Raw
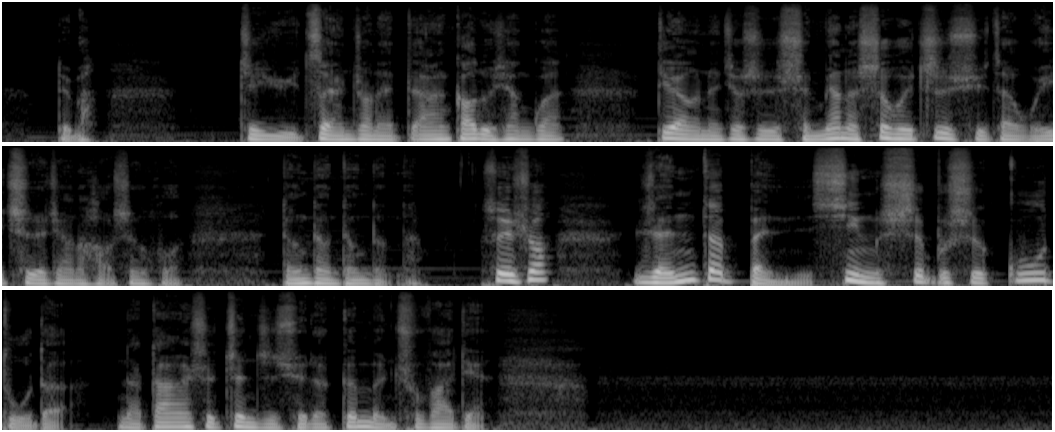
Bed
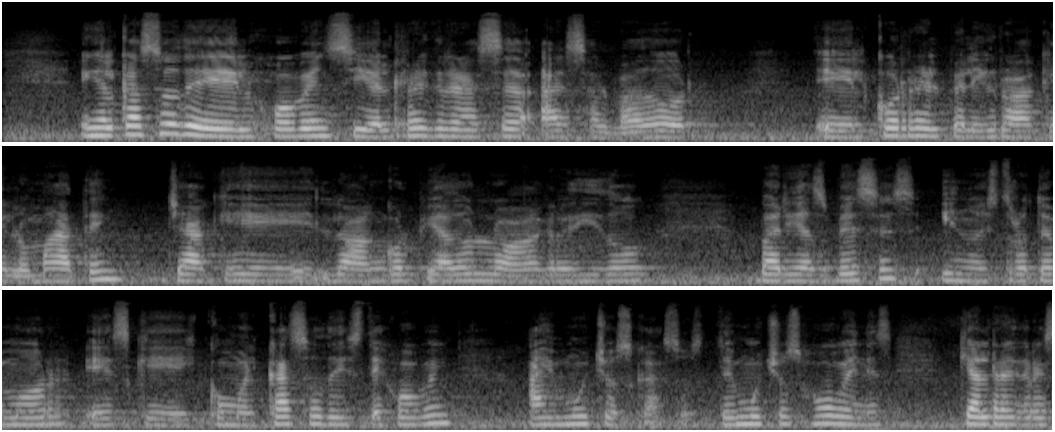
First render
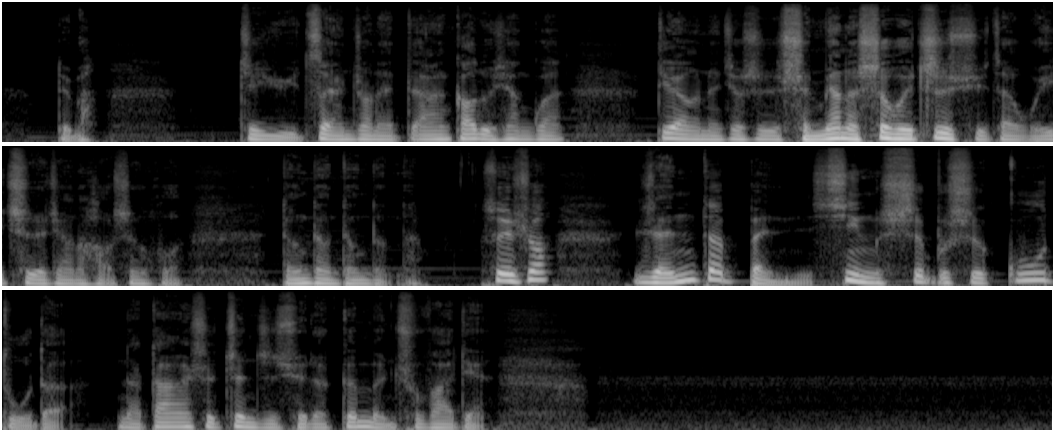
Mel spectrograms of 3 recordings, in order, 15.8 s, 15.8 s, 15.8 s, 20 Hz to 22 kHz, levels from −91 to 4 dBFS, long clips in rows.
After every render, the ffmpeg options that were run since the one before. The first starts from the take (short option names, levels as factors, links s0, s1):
-filter_complex "[0:a]asettb=1/sr,asplit=3[s0][s1][s2];[s0]atrim=end=3.914[s3];[s1]atrim=start=3.91:end=4.76,asetpts=PTS-STARTPTS,afade=t=in:d=0.004:c=qsin,afade=t=out:st=0.846:d=0.004:c=qsin,acontrast=67[s4];[s2]atrim=start=4.756[s5];[s3][s4]acrossfade=d=0.004:c1=hsin:c2=qsin[s6];[s6][s5]acrossfade=d=0.004:c1=qsin:c2=hsin,asettb=1/sr,asplit=3[s7][s8][s9];[s7]atrim=end=8.624[s10];[s8]atrim=start=8.62:end=9.39,asetpts=PTS-STARTPTS,afade=t=in:d=0.004:c=qsin,afade=t=out:st=0.766:d=0.004:c=qsin,highshelf=f=4300:g=-8[s11];[s9]atrim=start=9.386[s12];[s10][s11]acrossfade=d=0.004:c1=hsin:c2=qsin[s13];[s13][s12]acrossfade=d=0.004:c1=qsin:c2=hsin"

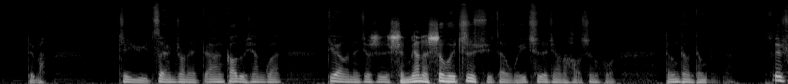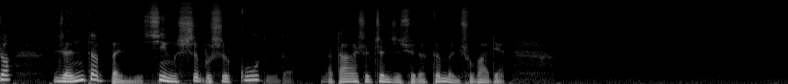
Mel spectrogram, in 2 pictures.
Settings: -filter_complex "[0:a]asplit=3[s0][s1][s2];[s0]afade=t=out:st=3.67:d=0.02[s3];[s1]lowpass=f=3500:t=q:w=16,afade=t=in:st=3.67:d=0.02,afade=t=out:st=4.38:d=0.02[s4];[s2]afade=t=in:st=4.38:d=0.02[s5];[s3][s4][s5]amix=inputs=3:normalize=0,asettb=1/sr,asplit=3[s6][s7][s8];[s6]atrim=end=7.064[s9];[s7]atrim=start=7.06:end=7.76,asetpts=PTS-STARTPTS,afade=t=in:d=0.004:c=qsin,afade=t=out:st=0.696:d=0.004:c=qsin,acompressor=threshold=0.00447:ratio=6:attack=3.2:release=140:knee=1:detection=peak[s10];[s8]atrim=start=7.756[s11];[s9][s10]acrossfade=d=0.004:c1=hsin:c2=qsin[s12];[s12][s11]acrossfade=d=0.004:c1=qsin:c2=hsin,asplit=3[s13][s14][s15];[s13]afade=t=out:st=10.45:d=0.02[s16];[s14]acompressor=threshold=0.00224:ratio=2.5:attack=3.2:release=140:knee=1:detection=peak,afade=t=in:st=10.45:d=0.02,afade=t=out:st=11.16:d=0.02[s17];[s15]afade=t=in:st=11.16:d=0.02[s18];[s16][s17][s18]amix=inputs=3:normalize=0"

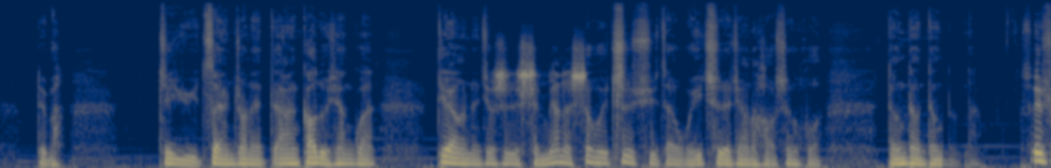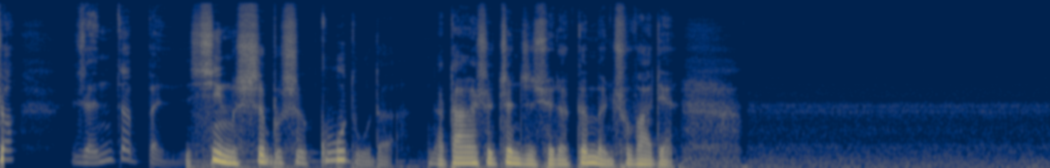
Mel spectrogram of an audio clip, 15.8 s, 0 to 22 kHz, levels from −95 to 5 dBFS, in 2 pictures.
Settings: -filter_complex "[0:a]asettb=1/sr,asplit=3[s0][s1][s2];[s0]atrim=end=3.504[s3];[s1]atrim=start=3.5:end=5.23,asetpts=PTS-STARTPTS,afade=t=in:d=0.004:c=qsin,afade=t=out:st=1.726:d=0.004:c=qsin,acompressor=threshold=0.0355:ratio=6:attack=3.2:release=140:knee=1:detection=peak[s4];[s2]atrim=start=5.226[s5];[s3][s4]acrossfade=d=0.004:c1=hsin:c2=qsin[s6];[s6][s5]acrossfade=d=0.004:c1=qsin:c2=hsin,asettb=1/sr,asplit=3[s7][s8][s9];[s7]atrim=end=7.904[s10];[s8]atrim=start=7.9:end=9.28,asetpts=PTS-STARTPTS,afade=t=in:d=0.004:c=qsin,afade=t=out:st=1.376:d=0.004:c=qsin,aderivative[s11];[s9]atrim=start=9.276[s12];[s10][s11]acrossfade=d=0.004:c1=hsin:c2=qsin[s13];[s13][s12]acrossfade=d=0.004:c1=qsin:c2=hsin,asettb=1/sr,asplit=3[s14][s15][s16];[s14]atrim=end=9.934[s17];[s15]atrim=start=9.93:end=10.41,asetpts=PTS-STARTPTS,afade=t=in:d=0.004:c=qsin,afade=t=out:st=0.476:d=0.004:c=qsin,acompressor=threshold=0.0178:ratio=12:attack=3.2:release=140:knee=1:detection=peak[s18];[s16]atrim=start=10.406[s19];[s17][s18]acrossfade=d=0.004:c1=hsin:c2=qsin[s20];[s20][s19]acrossfade=d=0.004:c1=qsin:c2=hsin"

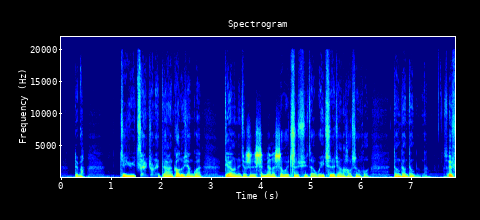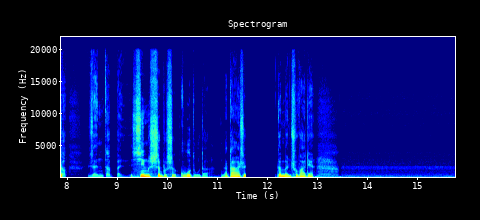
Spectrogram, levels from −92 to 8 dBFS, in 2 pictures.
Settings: -filter_complex "[0:a]asplit=3[s0][s1][s2];[s0]afade=t=out:st=1.48:d=0.02[s3];[s1]highpass=f=1800:t=q:w=2.4,afade=t=in:st=1.48:d=0.02,afade=t=out:st=1.94:d=0.02[s4];[s2]afade=t=in:st=1.94:d=0.02[s5];[s3][s4][s5]amix=inputs=3:normalize=0,asplit=3[s6][s7][s8];[s6]afade=t=out:st=6.03:d=0.02[s9];[s7]tremolo=f=86:d=0.4,afade=t=in:st=6.03:d=0.02,afade=t=out:st=7.17:d=0.02[s10];[s8]afade=t=in:st=7.17:d=0.02[s11];[s9][s10][s11]amix=inputs=3:normalize=0,asplit=3[s12][s13][s14];[s12]atrim=end=11.57,asetpts=PTS-STARTPTS,afade=t=out:st=11.566:d=0.004:c=hsin[s15];[s13]atrim=start=11.57:end=12.16,asetpts=PTS-STARTPTS,volume=0[s16];[s14]atrim=start=12.16,asetpts=PTS-STARTPTS,afade=t=in:d=0.004:c=hsin[s17];[s15][s16][s17]concat=n=3:v=0:a=1"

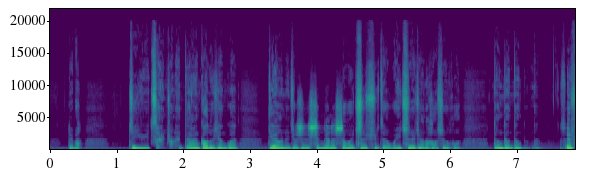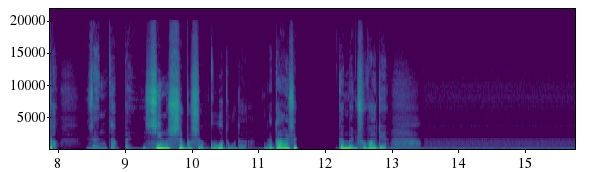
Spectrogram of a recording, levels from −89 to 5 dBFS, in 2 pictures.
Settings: -af "equalizer=f=125:t=o:w=1:g=7,equalizer=f=1000:t=o:w=1:g=12,equalizer=f=2000:t=o:w=1:g=-10,equalizer=f=4000:t=o:w=1:g=4,equalizer=f=8000:t=o:w=1:g=9"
